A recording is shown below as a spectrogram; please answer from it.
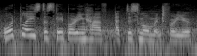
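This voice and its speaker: A woman's voice: fairly high pitch, very animated, a little fast. A woman with a Romanian accent, a native Romanian speaker, asking casual interview questions. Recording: noisy outdoor urban ambience with traffic.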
